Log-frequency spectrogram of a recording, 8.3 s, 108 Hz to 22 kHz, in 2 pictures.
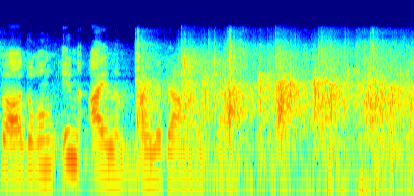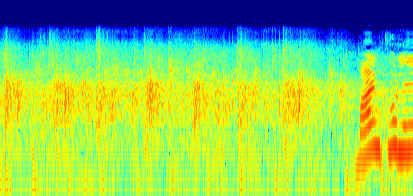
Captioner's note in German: Beifall bei der CDU und dem BÜNDNIS 90/DIE GRÜNEN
